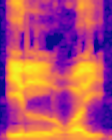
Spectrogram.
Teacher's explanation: Alif lam qamarah itu alif lam qamariyah itu biasanya disebut juga dengan izhar qamariah atau izhar qamari. Karena cara membaca huruf lamnya itu dibaca izhar. Ah, terbaca dia dengan jelas seperti itu.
